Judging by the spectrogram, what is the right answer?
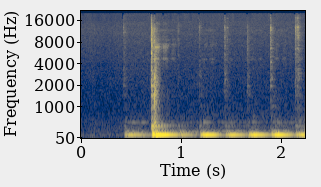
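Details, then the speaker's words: Pro-Ject Debut Carbon DC turntable, dust cover closed, needle on record: each tap comes through speakers as a deep boomy thump, cover vibration reaching the needle; removing the dust cover greatly reduces unwanted noise. "There's all that vibration that can be caused when the dust cover is on there."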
